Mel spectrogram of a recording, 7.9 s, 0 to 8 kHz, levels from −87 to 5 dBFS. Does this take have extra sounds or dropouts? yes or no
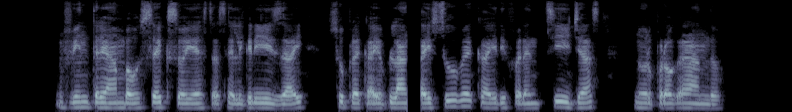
yes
